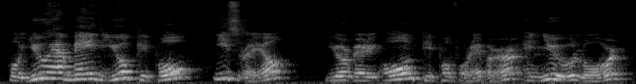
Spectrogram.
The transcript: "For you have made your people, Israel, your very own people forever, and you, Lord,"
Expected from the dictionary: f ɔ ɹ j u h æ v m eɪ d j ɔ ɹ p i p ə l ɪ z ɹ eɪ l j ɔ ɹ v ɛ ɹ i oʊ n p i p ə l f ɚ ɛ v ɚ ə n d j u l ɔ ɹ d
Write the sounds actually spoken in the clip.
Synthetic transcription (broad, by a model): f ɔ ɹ j u h æ v m eɪ d j ɔ ɹ p i p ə l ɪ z ɹ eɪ l j ɔ ɹ v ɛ ɹ i oʊ n p i p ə l f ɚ ɛ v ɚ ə n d j u l ɔ ɹ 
